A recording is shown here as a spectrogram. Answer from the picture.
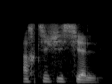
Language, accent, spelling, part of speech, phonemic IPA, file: French, France, artificiels, adjective, /aʁ.ti.fi.sjɛl/, LL-Q150 (fra)-artificiels.wav
- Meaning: masculine plural of artificiel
